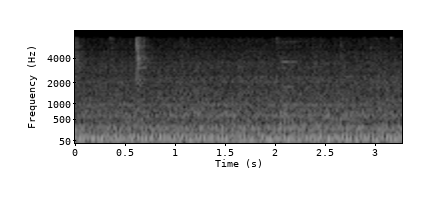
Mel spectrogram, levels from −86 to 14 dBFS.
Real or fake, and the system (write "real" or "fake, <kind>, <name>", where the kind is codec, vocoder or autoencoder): real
